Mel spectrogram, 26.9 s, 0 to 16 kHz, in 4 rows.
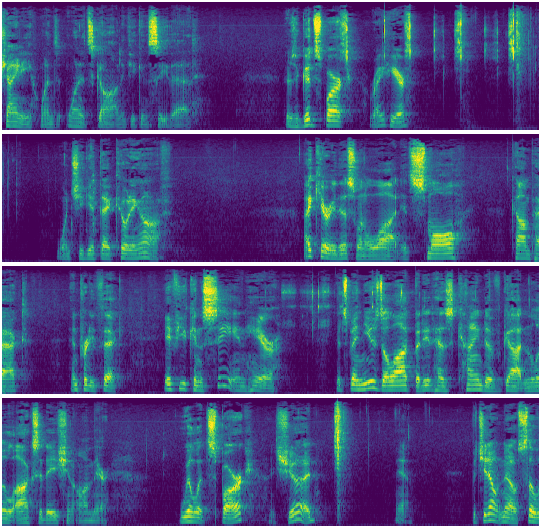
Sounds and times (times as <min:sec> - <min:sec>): Speech: 0:00.0 - 0:02.6, 0:03.5 - 0:05.2, 0:07.4 - 0:08.9, 0:10.5 - 0:17.0, 0:17.6 - 0:21.5, 0:22.4 - 0:24.2, 0:25.0 - 0:25.4, 0:26.0 - 0:26.8
Inside, small room: 0:00.0 - 0:26.8.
